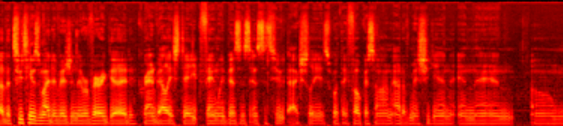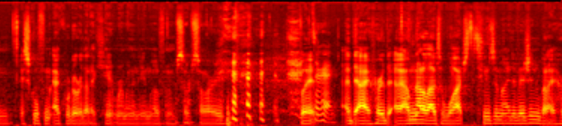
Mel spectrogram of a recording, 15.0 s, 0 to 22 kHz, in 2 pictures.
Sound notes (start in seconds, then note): 10.5 laughs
